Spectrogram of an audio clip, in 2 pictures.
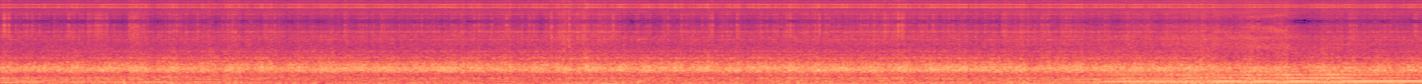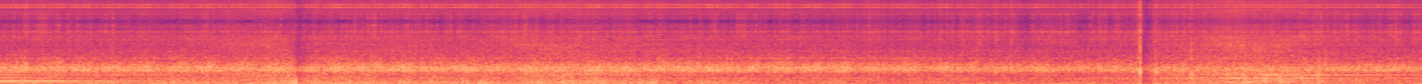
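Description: Steady rushing wind and road noise on a bicycle-mounted camera, with motor vehicles passing close by in the next lane. A pickup truck's engine swells and fades past about halfway through, and another car goes by near the end.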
